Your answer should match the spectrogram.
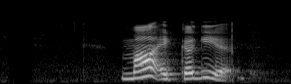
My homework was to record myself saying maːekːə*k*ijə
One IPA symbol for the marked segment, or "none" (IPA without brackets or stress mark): ɡ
